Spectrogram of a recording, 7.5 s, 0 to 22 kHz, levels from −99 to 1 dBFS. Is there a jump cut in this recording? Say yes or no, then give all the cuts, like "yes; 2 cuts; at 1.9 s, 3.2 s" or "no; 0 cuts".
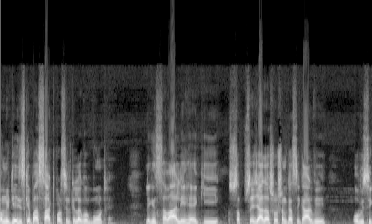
no; 0 cuts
